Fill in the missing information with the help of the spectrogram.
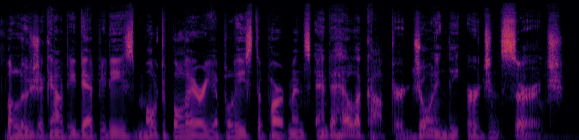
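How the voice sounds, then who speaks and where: A man's voice: fairly low pitch, a little fast, no room sound, studio quality. A man reading a scripted true-crime narration about police footage as the narrator.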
